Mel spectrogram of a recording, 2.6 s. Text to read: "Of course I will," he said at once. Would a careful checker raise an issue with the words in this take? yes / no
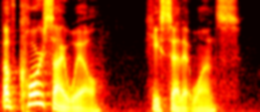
no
